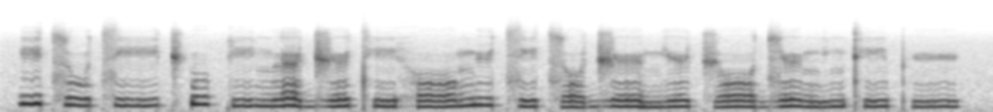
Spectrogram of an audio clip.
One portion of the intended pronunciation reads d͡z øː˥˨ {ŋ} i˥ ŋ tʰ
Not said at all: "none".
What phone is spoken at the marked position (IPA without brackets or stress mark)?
ŋ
